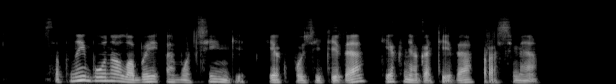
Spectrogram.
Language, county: Lithuanian, Šiauliai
